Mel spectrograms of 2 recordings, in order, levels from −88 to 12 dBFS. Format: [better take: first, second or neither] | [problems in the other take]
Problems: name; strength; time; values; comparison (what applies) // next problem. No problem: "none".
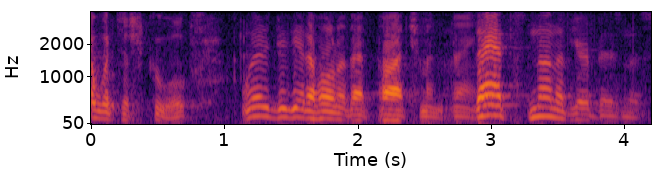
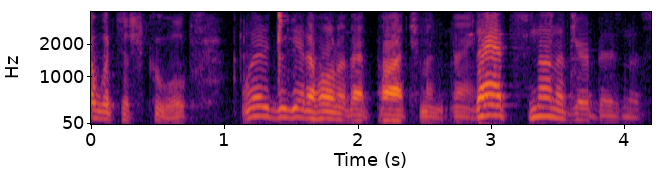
first | noise reduction (neural mask model RNNoise)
